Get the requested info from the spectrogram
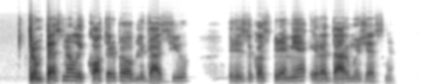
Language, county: Lithuanian, Vilnius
